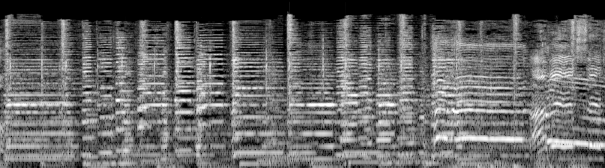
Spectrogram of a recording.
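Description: Accordion playing a chamamé melody in held, chord-rich notes over a bass accompaniment, with no singing.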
